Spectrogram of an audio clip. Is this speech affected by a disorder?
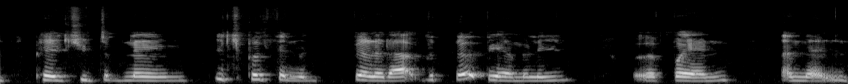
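Yes: cerebral palsy.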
